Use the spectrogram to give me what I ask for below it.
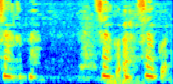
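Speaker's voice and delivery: very soft, drained voice; weak and faint. Acted. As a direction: barely get the words out after fainting.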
